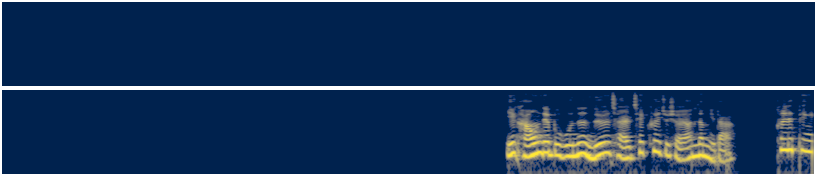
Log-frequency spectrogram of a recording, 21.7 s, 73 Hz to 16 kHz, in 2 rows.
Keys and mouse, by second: 1.2-2.6 shift+drag, 2.9-4.6 middle drag, 6.2 Tab, 6.8 middle click, 8.6 click, 9.7-10.9 middle drag, 11.8-13.1 drag, 13.4 middle click, 14.3 shift+middle click, 15.0 middle click, 16.0 click, 17.4 click, 19.2 click, 20.0 click, 20.4 click, 21.3 click.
